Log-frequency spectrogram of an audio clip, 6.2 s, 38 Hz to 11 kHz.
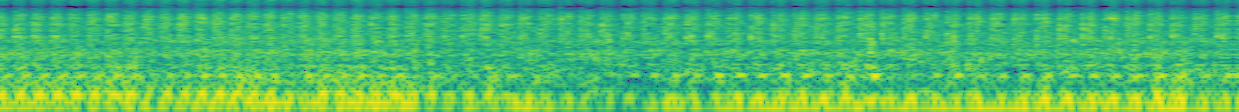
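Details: Box truck small-block Chevy V8, low compression, refired after refilling a cracked, leaking radiator with water: heavy low idle with an uneven, stumbling beat around two pulses a second, missing and lurching; head gasket issue suspected.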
